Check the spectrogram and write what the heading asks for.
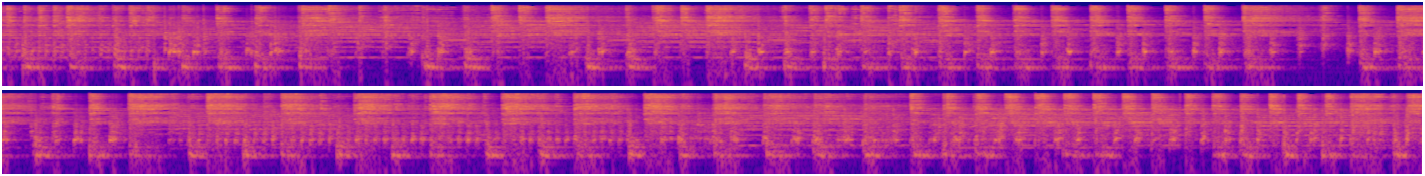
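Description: Kerala temple percussion ensemble (chenda melam): chenda drums beating fast and steadily, with the kuzhal pipe and curved kombu horns sounding over the drumming. The playing thins out for a moment about thirteen seconds in, then picks up again.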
